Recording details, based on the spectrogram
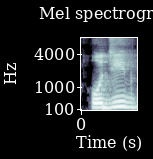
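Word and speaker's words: ogive: ओजीव क्या होता है? The term ओजीव is pronounced as ए ओजीव एंड is derive from the word OG.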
